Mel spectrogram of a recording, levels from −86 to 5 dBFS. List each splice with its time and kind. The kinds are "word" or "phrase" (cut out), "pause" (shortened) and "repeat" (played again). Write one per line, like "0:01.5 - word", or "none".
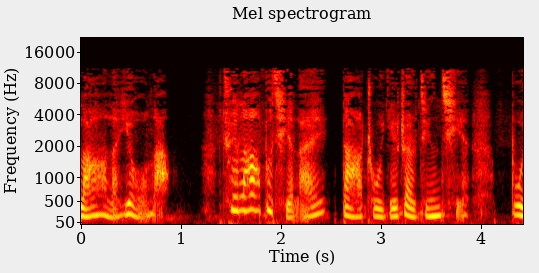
0:02.5 - pause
